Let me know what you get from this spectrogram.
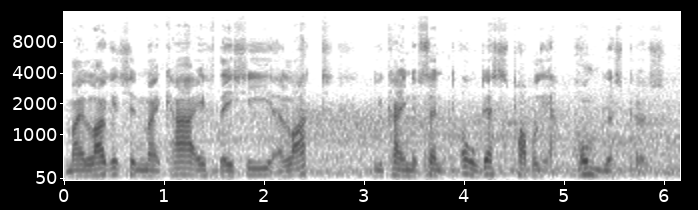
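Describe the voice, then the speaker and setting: Over noticeable background noise, a man with a Danish accent speaks at a fairly slow pace and medium pitch, with ordinary pitch variation. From Denmark. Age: 60s. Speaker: homeless man. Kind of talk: interview testimony.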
